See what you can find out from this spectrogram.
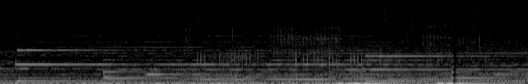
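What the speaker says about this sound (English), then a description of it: "There's a kitty." A cat meows and purrs in Hogwarts Legacy, soft and close, over a steady layer of sustained game music tones, with a couple of louder bumps near the end.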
